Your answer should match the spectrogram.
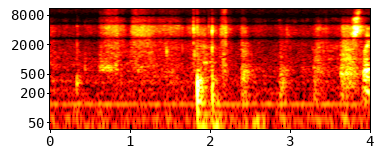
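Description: Scissors cutting through the packing tape along the edge of a cardboard box, with faint scratching, a soft thump about two seconds in and a few light clicks.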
